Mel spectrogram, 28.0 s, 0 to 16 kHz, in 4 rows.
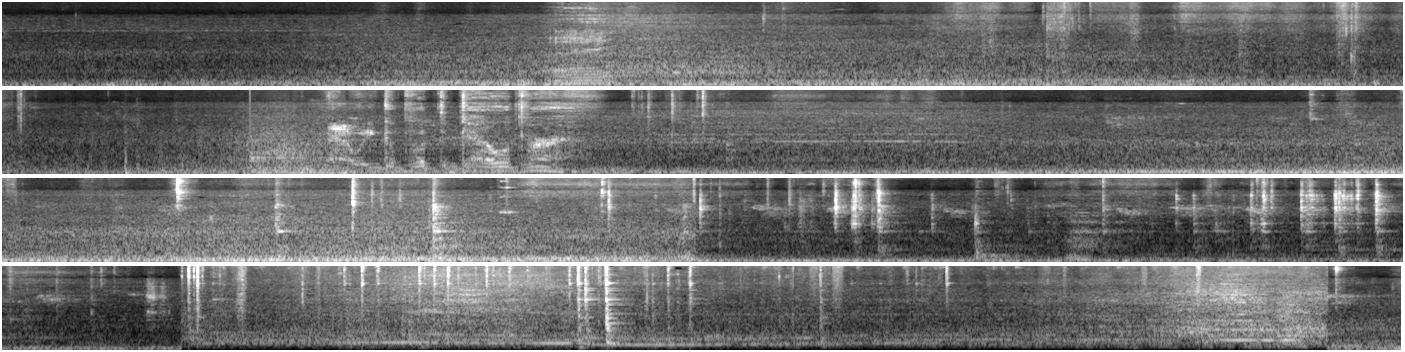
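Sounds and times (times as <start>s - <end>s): low rumble: 0.0s - 12.5s
metal tools clinking: 14.8s - 26.4s.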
